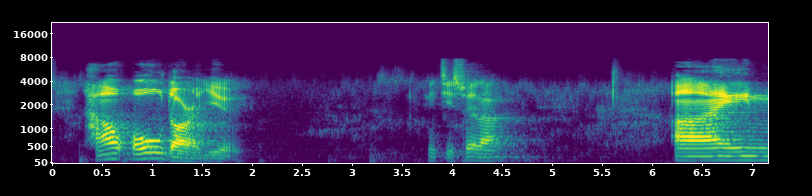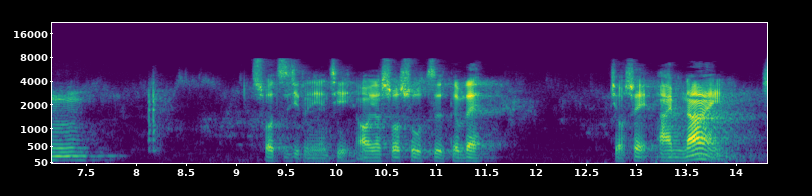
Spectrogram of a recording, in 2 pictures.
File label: conversation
